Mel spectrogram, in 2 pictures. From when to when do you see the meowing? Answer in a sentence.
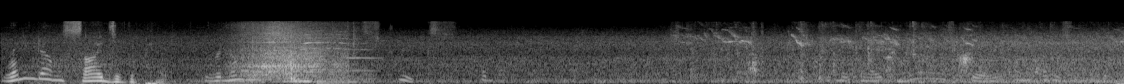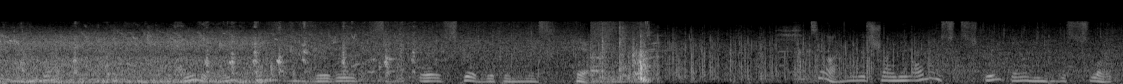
The meowing can be heard from 2.4 to 3.8 s and from 17.1 to 17.8 s.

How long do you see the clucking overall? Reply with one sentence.
You can hear the clucking for 9 seconds altogether.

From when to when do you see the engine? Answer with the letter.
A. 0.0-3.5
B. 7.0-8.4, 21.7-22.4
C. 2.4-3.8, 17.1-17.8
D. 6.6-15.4
A.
